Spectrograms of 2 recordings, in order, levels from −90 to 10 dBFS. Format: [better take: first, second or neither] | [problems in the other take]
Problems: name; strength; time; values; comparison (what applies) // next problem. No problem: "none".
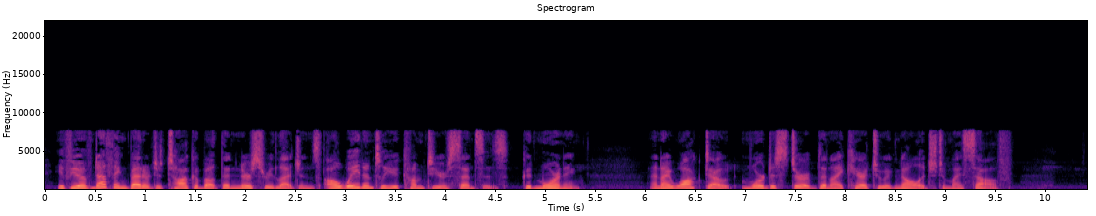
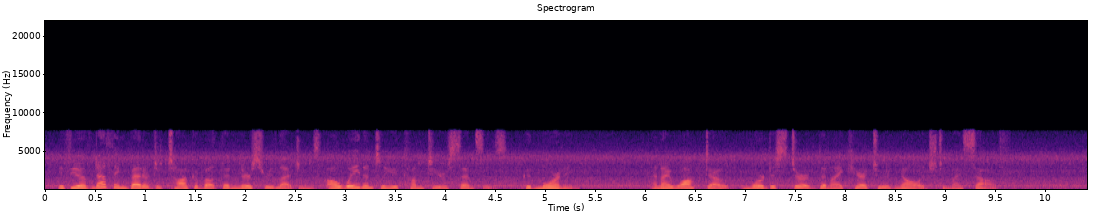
first | background sound (Mechanical fan); 12 dB below the speech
